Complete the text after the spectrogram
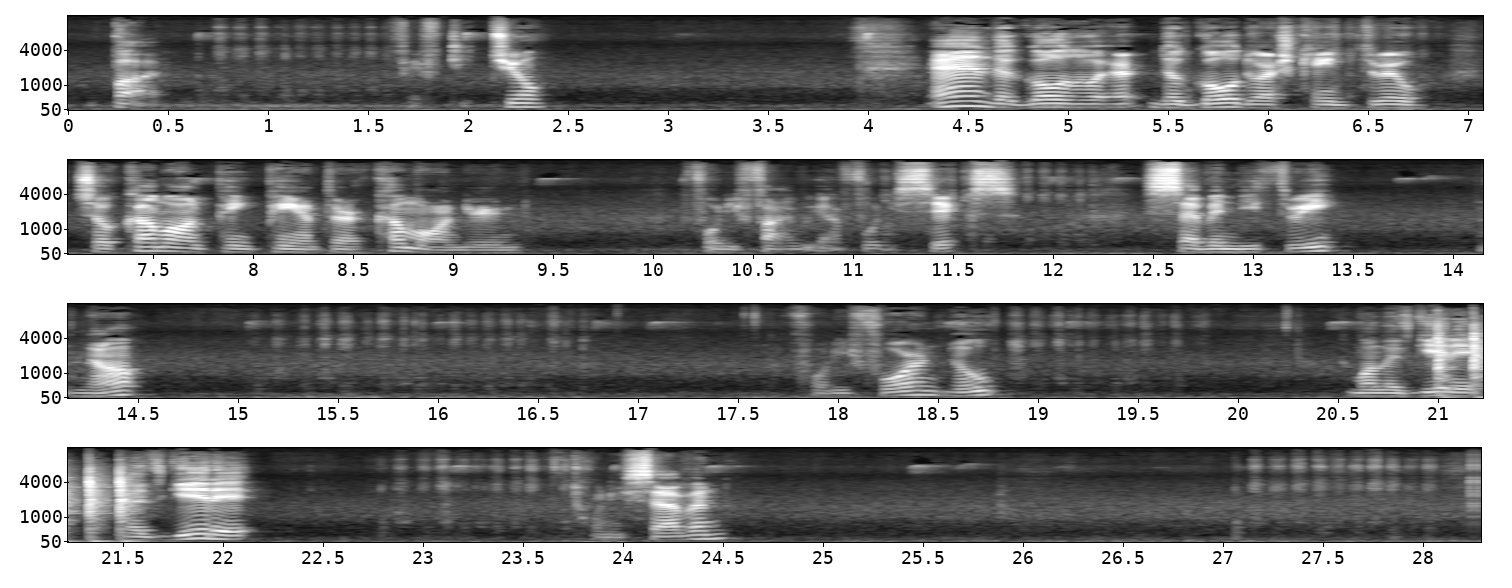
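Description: A coin scratches across a lottery ticket.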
